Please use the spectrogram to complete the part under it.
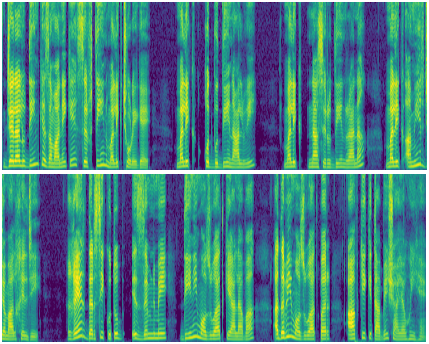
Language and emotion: Urdu, neutral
